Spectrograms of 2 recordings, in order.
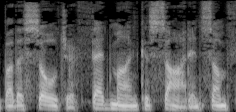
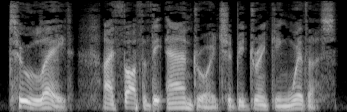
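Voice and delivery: ordinary delivery

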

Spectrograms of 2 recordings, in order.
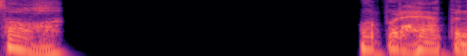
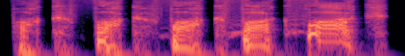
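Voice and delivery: from a breathy hiss to a high panicked cry; rising panic; 9 semitones higher, much slower than usual. Acted. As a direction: panic building with every word. Trapped, monsters approaching.

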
